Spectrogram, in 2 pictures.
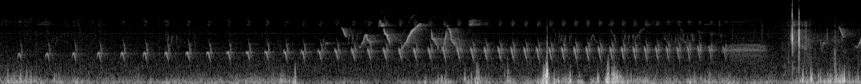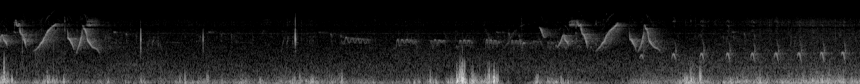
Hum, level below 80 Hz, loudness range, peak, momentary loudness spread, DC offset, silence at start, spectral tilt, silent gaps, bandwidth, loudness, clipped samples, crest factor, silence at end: none; -36 dBFS; 10 LU; 0 dBFS; 17 LU; under 0.1%; 0 s; -5 dB/octave; none; 16 kHz; -27 LUFS; under 0.1%; 28 dB; 0 s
